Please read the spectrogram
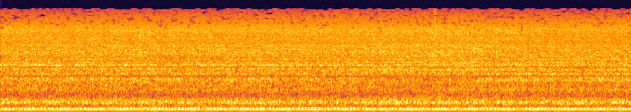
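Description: A large one-kilowatt microwave oven running: a steady, even hum.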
